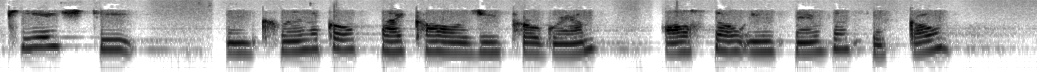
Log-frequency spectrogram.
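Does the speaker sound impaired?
Yes: ALS; limb onset in right foot, symptoms about a year before diagnosis, year of testing, uses Beasy board transfer board; hard to breathe and speak, voice may sound weak or hard to understand, paces speech with breathing.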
